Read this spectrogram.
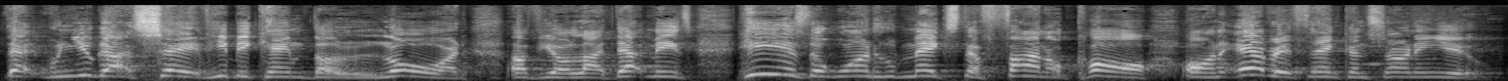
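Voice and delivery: loud, high shouting sermon; full-force preaching. Acted. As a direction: preach it hard to the congregation.

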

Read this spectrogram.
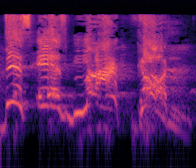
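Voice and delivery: high, slow shout with "my" stretched; drawn-out rallying cry, "garden" falling away; emphatic declaration. Shown as a demonstration. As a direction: proclaim it word by word, peaking on "my". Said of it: "keep doing this till you get it right".

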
